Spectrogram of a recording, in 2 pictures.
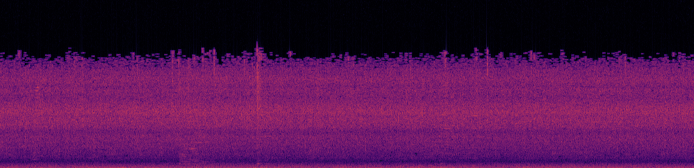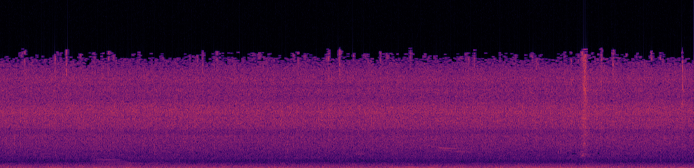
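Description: Water rushes steadily nearby.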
